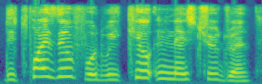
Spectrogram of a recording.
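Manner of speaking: plain reading voice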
